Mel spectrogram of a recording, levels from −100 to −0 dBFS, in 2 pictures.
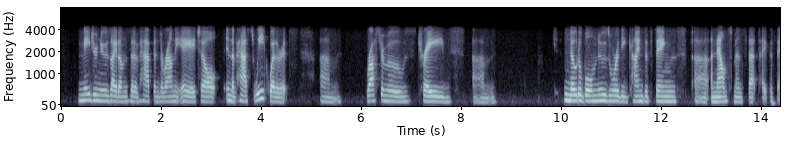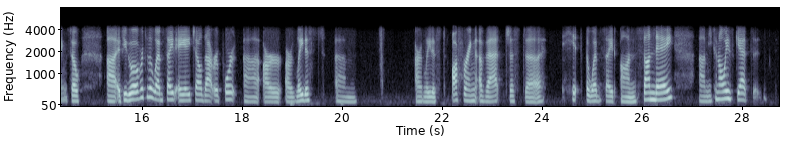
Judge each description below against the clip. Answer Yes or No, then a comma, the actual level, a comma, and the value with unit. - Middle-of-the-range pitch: Yes, medium, 155 Hz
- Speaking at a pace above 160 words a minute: No, slow, 135 wpm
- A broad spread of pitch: No, average, 3.6 semitones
